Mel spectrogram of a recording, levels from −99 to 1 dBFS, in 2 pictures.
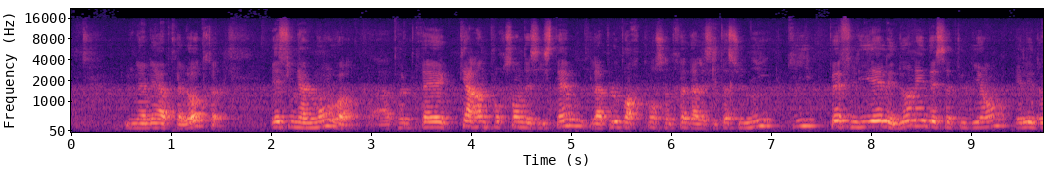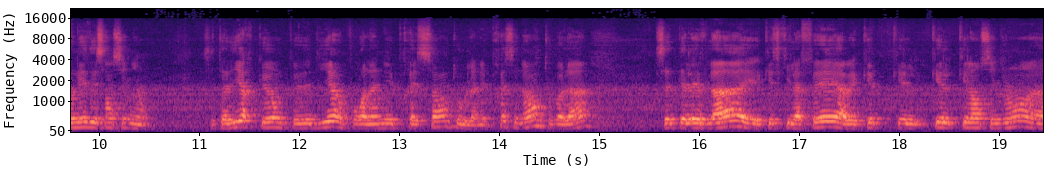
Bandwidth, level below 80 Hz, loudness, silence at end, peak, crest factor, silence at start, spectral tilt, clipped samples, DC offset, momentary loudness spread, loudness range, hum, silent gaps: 17 kHz; -72 dBFS; -27 LUFS; 0 s; -8 dBFS; 18 dB; 0 s; -4.5 dB/octave; under 0.1%; under 0.1%; 13 LU; 4 LU; none; none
